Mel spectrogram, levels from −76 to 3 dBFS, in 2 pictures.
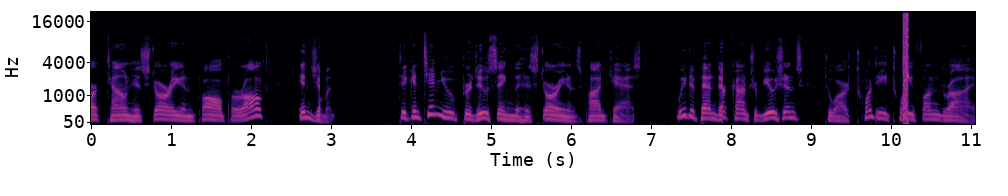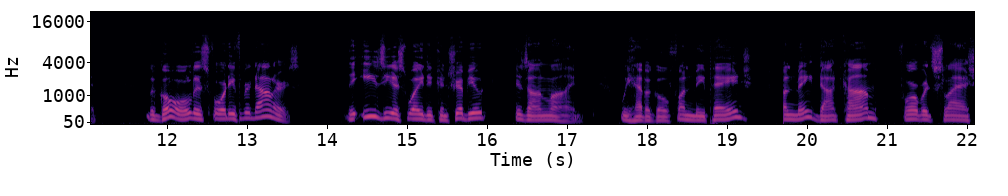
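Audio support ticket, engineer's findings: Gap between chunks at 7.19 s and 17.21–17.23 s in the speech. Hard-edged holes of 20 ms, about 10 s apart, so content is intact but split at each chunk join. Probable component: codec or player, adding padding or a late start per chunk.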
